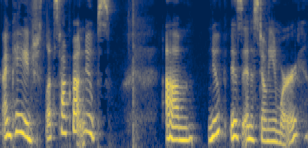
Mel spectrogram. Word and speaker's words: nupp: Let's talk about Nupps. Nupp is an Estonian word. It's spelled N-U-P-P, pronounced like soup, and it means bud, like a little baby flower.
